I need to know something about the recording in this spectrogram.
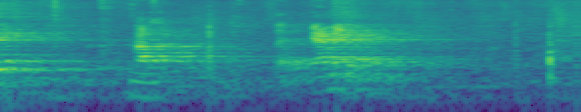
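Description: An elderly man speaks calmly through a lapel microphone.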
